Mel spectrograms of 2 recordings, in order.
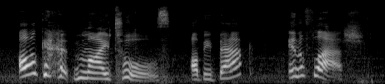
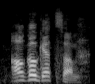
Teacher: When Americans reduce the words I and will to make I'll, the short form sometimes sounds like all.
